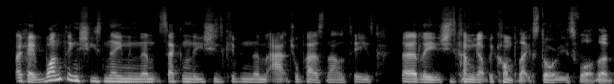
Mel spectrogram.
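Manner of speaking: ordinary talk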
